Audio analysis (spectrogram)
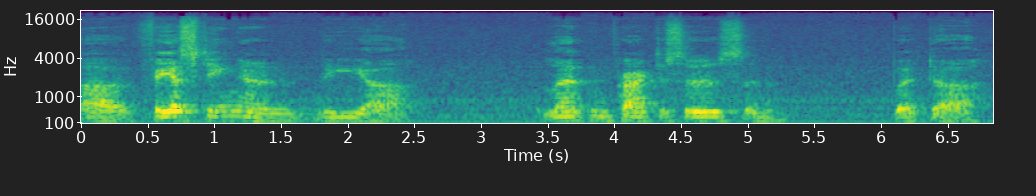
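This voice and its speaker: A woman speaks at a very slow pace with long, frequent pauses. Audible room echo and noticeable background noise run through the recording. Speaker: grandmother interviewed for school project. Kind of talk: interview answers. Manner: halting, many fillers.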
